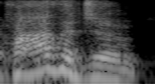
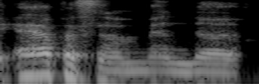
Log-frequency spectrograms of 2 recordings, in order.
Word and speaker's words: Apothegm: So I said, how about Apothegm? Pepper looks down, he says, it's actually Apathem.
